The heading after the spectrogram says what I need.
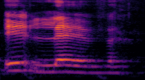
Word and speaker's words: élève: La E con acento grave es una E abierta también, pero que se pronuncia distinta del acento agudo, porque se pronuncia como colocando la boca para decir una A, abriendo la boca, pero diciendo E, y se pronuncia E. Por ejemplo, élève.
